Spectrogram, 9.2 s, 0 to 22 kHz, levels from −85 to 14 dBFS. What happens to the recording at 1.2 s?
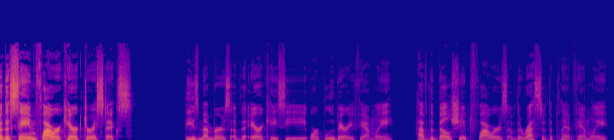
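Zipper noise runs from 1.10 to 2.62 s, right after "the same flower": the level drops about 15 dB in unsmoothed steps, around 150 a second, producing a fine ticking buzz.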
